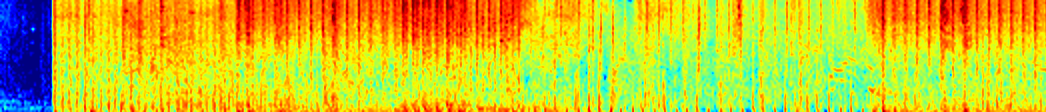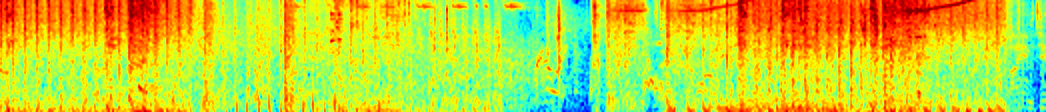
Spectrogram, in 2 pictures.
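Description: Sustained automatic gunfire from an Apex Legends firefight in a market area, loud and continuous with dense rapid bursts, a brief lull near the end before the shooting resumes, game voice lines faintly under it.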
